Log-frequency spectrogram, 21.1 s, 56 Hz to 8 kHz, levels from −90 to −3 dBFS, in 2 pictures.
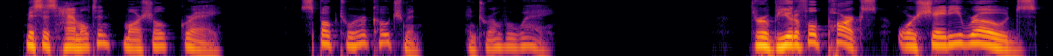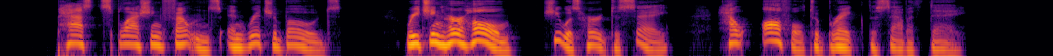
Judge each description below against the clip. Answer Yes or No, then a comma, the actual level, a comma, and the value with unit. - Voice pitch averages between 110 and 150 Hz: Yes, medium, 140 Hz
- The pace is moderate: No, slow, 110 wpm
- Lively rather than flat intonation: Yes, wide, 6.5 semitones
